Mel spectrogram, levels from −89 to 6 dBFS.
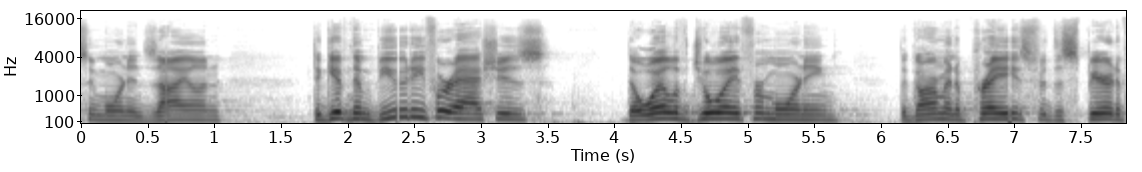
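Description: The output buffer in this speech clip ran dry four times, an underrun with held sample. Each time, the converter froze on its last value, so the sound flattens briefly: at 0.64 s after "who mourn in", 2.37–2.39 s between "to give them" and "for ashes the oil", 4.56 s after "ashes the oil of", and 6.95–6.98 s. The 12 ms and 23 ms gaps fit 512- and 1024-sample buffers. Playback then resumes where it stopped, with only a soft join.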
